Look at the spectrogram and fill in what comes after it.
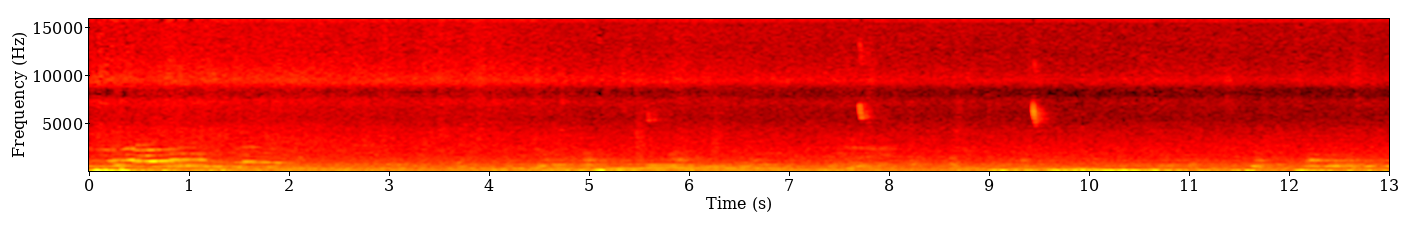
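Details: Cats arguing with each other: repeated wavering, moaning yowls that bend up and down in pitch through the clip, with a steady low rumble of background noise beneath.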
